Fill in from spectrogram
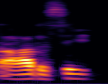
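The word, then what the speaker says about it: Oddisee: It's Odd IC, but you would pronounce it Odyssey.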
